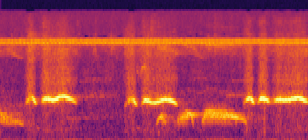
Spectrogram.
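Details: Spotted dove at a dove-keeping farm in Ba Vì, Hanoi, northern Vietnam: three phrases, each a clear whistled note followed by low, throaty coos, about one second apart, over a steady high hiss.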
